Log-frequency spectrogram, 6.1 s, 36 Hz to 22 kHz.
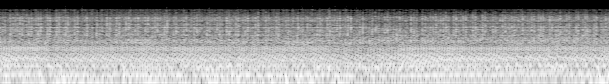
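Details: Rebuilt Zeda Triple 40 motorized-bike engine, first start after rebuild and fitting a new woodruff key in the clutch: a harsh, rattly grind over the whole running engine, louder than before the rebuild; owner suspects the clutch assembly.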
